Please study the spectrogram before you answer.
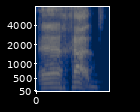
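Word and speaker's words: אחד: oh, it's not. Echad. The dalet is silent. Echad.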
